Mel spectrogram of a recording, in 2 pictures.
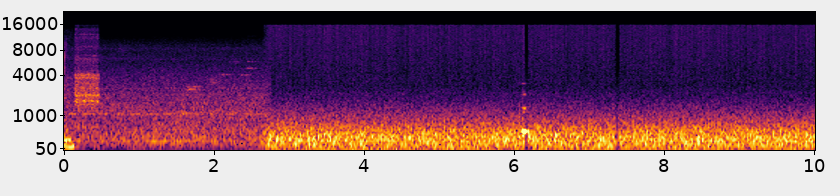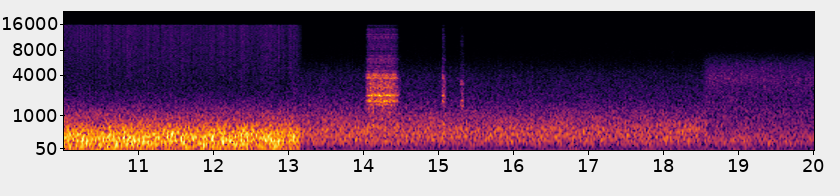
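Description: Outdoor ambient noise: a steady low rushing sound rises about three seconds in and cuts off abruptly about ten seconds later. It gives way to a fainter hiss with one brief higher sound a second later.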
